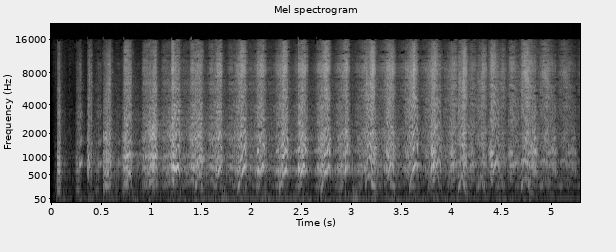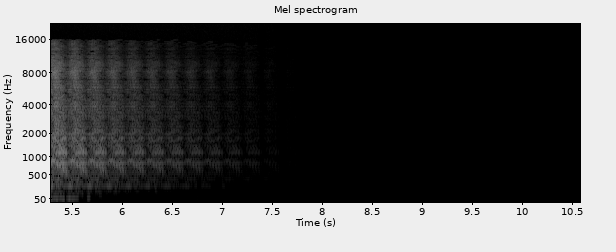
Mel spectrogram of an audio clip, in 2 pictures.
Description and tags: mp titla pinfu tengu
processed, squeak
